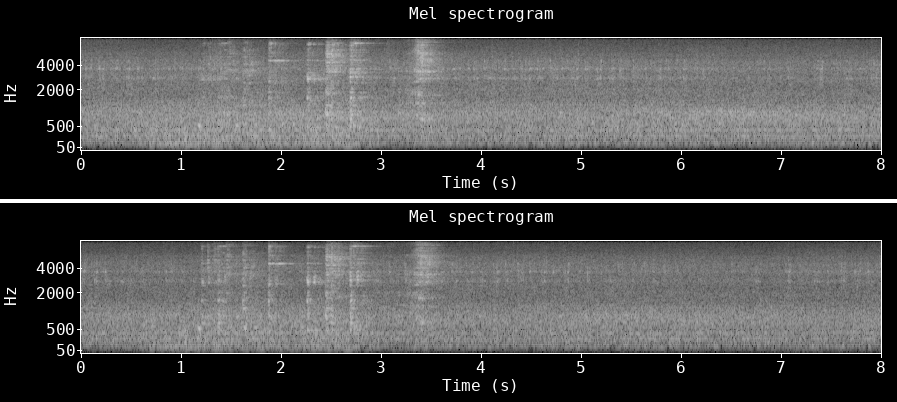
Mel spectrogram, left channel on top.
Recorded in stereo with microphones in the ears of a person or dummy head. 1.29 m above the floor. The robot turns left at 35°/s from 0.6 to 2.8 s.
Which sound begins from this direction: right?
Dishes clattering, at 1.2 s.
